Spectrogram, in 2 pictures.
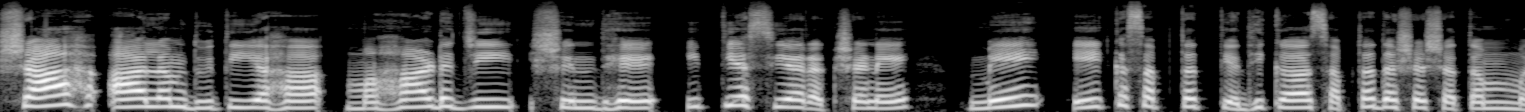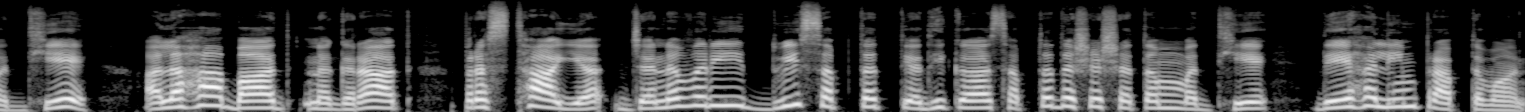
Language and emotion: Sanskrit, neutral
